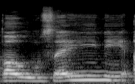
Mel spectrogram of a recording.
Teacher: الف سے پہلے قاف پر ہے تو الف کو پر پڑھیں گے، اور یہاں پر الف سے پہلے حرف پر زبر ہے تو الف مدہ ہوگا، ایک الف یعنی 2 حرکات کے برابر کھینچ کر پڑھیں گے۔ واو ساکن سے پہلے قاف پر زبر ہے تو واو لین ہوگا، اس کو لمبا نہیں کریں گے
